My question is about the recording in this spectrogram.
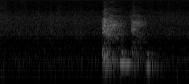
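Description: A person coughing: a short burst of quick coughs starting about a second and a quarter in.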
